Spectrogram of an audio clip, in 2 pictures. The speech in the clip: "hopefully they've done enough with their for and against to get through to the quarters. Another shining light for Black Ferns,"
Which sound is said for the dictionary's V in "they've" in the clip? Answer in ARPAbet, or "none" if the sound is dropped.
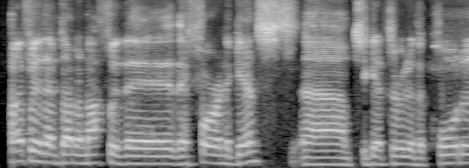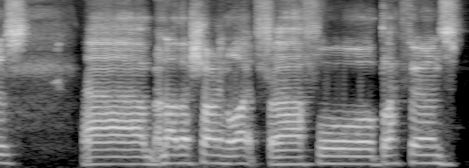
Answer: V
